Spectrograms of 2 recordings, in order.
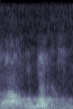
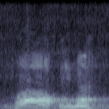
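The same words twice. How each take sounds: First: The word ends with a t sound. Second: The word ends with an h sound. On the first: The speaker calls it wrong. "ولا تقول هذه فاطمة كذا" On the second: The speaker calls it right. "تجعله هاء"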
